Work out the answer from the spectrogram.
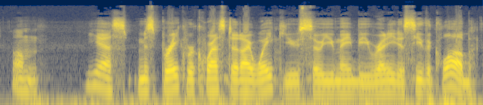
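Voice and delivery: a touch of fear; nervous. A narrator's reading. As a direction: answer timidly, bracing for a yell. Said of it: "afraid he would be yelled at".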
